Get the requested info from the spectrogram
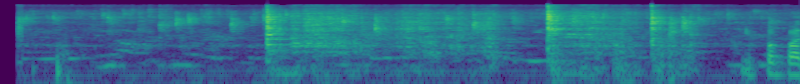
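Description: Metal slotted spoon stirring and scraping chicken around a metal pan, with the food sizzling as it fries. Irregular scrapes, with louder ones about a second in and twice near three seconds.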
